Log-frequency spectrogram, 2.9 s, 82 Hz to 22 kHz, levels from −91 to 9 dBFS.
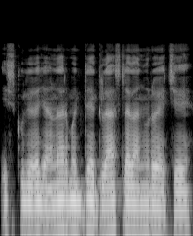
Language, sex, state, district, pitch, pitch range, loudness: Bengali, male, Assam, Hailakandi, 90 Hz, 85-95 Hz, -17 LUFS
